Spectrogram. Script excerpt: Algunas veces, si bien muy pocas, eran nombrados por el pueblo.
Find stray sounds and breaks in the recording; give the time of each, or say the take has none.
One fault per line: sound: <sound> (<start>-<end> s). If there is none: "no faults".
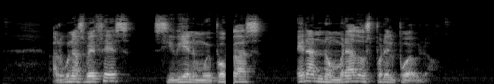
sound: dropout (2.3-2.3 s)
